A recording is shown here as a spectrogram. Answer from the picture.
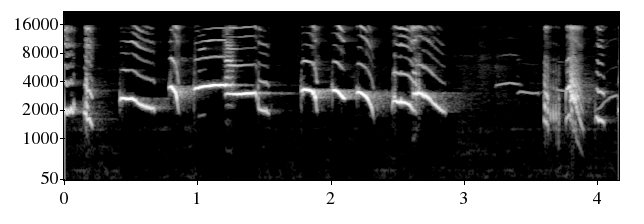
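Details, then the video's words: Lively white-rumped shama song for encouraging silent birds to sing, a quick sequence of loud downslurred whistles repeated in short bursts, ending with a scratchy harsh note and a rising whistle. "PANCINGAN KACER LELET BISU | PASTI AKAN IKUT GACOR NGEPLONG GACOR"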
